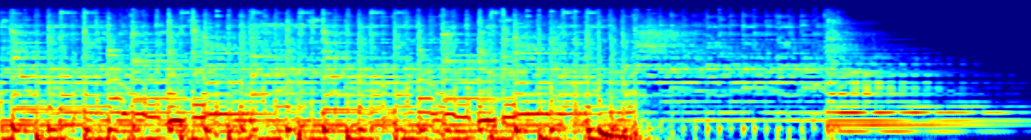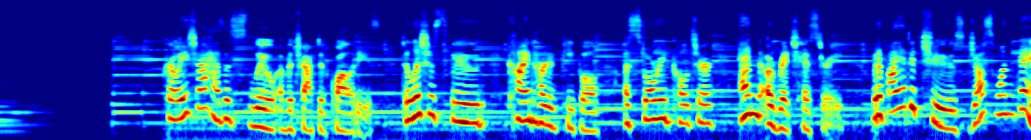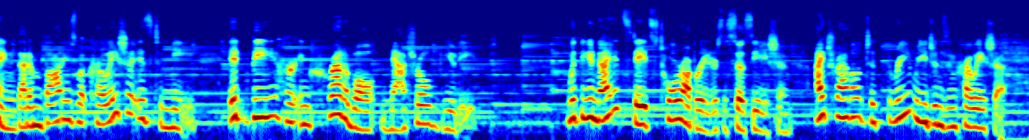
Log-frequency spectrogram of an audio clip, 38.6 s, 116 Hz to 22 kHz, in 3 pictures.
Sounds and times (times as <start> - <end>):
Music: 0.0 - 13.7, 14.3 - 38.6
Speech: 15.0 - 31.8, 32.9 - 38.3.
